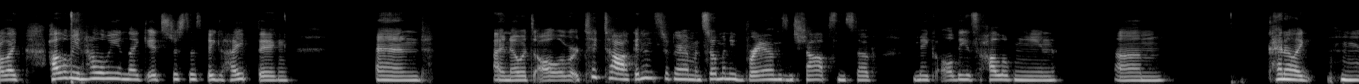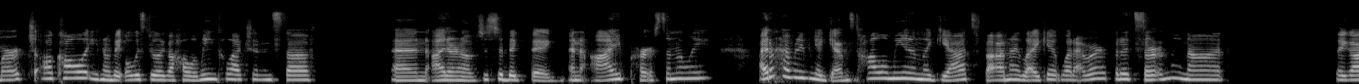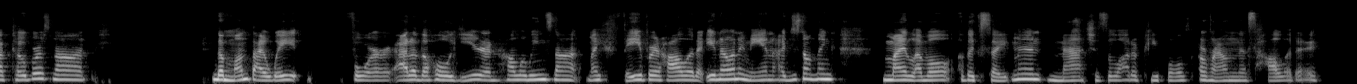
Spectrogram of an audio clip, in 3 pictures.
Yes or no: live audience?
no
